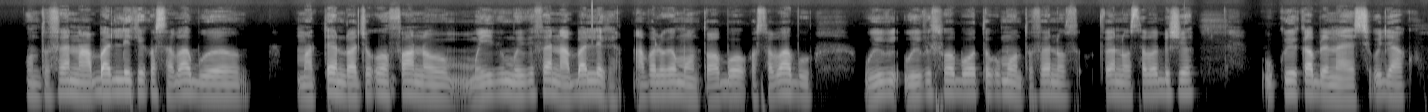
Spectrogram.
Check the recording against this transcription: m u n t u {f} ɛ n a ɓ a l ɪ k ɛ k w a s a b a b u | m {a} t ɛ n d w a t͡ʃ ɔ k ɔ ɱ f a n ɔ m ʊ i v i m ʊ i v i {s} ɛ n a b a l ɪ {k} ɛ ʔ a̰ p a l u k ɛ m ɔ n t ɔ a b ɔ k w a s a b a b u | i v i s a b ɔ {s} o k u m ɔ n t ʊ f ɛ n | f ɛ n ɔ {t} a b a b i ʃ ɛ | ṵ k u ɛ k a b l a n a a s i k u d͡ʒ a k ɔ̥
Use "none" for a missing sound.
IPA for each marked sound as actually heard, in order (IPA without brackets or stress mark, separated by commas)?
f, a, f, k, t, s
